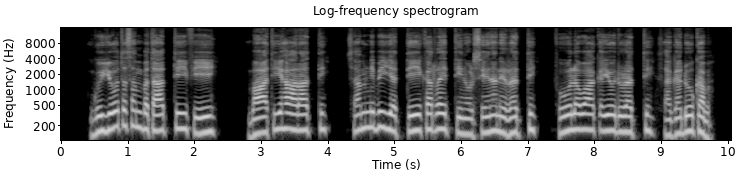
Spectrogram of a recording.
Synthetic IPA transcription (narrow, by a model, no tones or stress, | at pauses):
ɡʊjːo̞ːt̪ɐsɐmbɐt̪aːt̪ːiːfɪ | baːt̪iːɦaːɾaːt̪ːɪ | sɐbnɪbɪjːɐt̪ːiːkɐrːɐɪt̪ːiːnɔlse̞ːnɐnɪrːɐt̪ːɪ | fuːlɐwaːkʼɐjoːd̪ʊɾɐt̪ːɪsɐɡɐd̪uːkʼɐbɐ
